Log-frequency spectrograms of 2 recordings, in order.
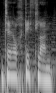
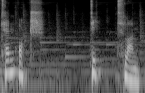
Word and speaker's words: Tenochtitlan: And I had him say Tenochtitlan to me once, and I probably butchered that completely already in just my pronunciation there.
